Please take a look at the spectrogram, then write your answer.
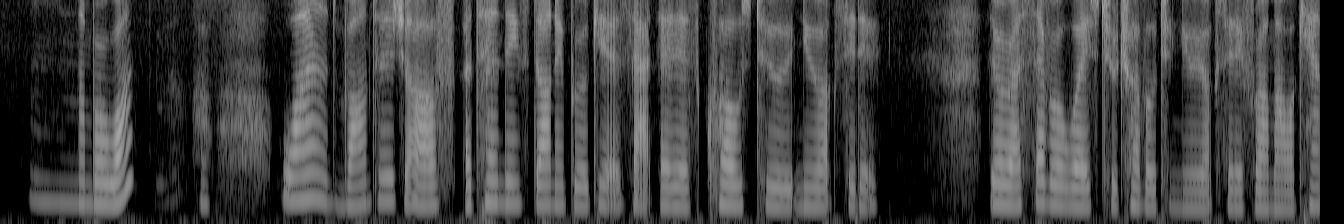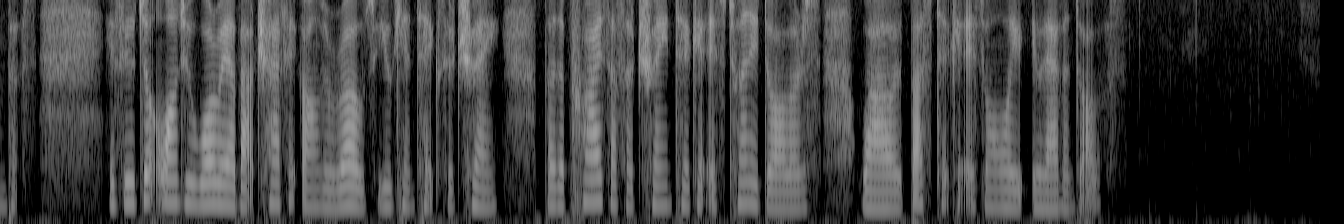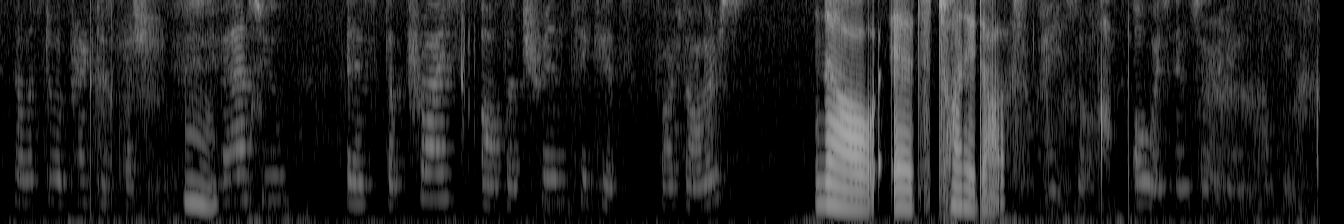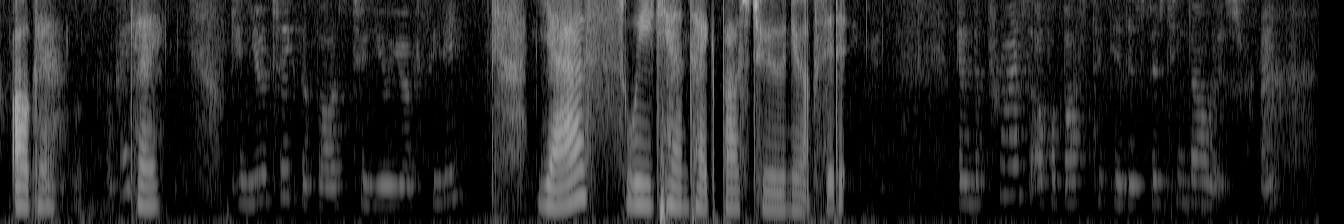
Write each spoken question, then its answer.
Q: And the price of a bus ticket is $15, right?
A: No, it is $11.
